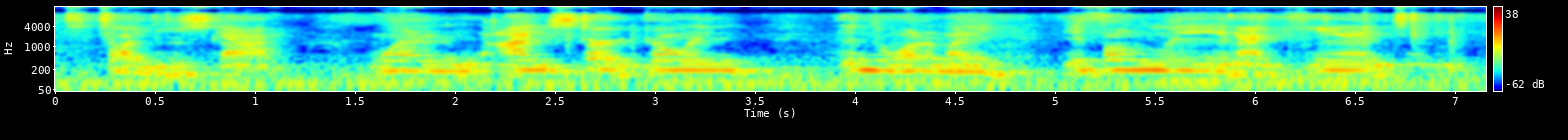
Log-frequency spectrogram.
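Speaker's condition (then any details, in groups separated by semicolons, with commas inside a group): Cerebral palsy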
